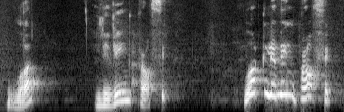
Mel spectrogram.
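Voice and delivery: retold disbelief rising high on the last question; incredulous surprise. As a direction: mimic her shock at the news. Mother shocked at hearing "living prophet.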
